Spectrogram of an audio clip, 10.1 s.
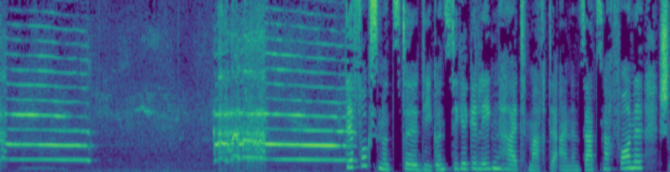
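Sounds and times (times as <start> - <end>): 
rooster crowing cock-a-doodle-doo: 0.0 - 1.5, 3.2 - 5.2
speech: 5.2 - 10.0.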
